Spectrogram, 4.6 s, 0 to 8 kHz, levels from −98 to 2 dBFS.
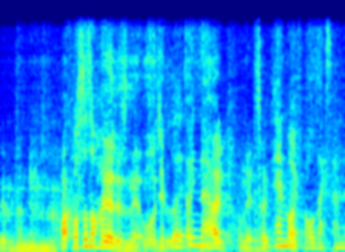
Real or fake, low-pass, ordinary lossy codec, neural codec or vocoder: fake; 7.2 kHz; none; codec, 16 kHz, 0.5 kbps, X-Codec, HuBERT features, trained on LibriSpeech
